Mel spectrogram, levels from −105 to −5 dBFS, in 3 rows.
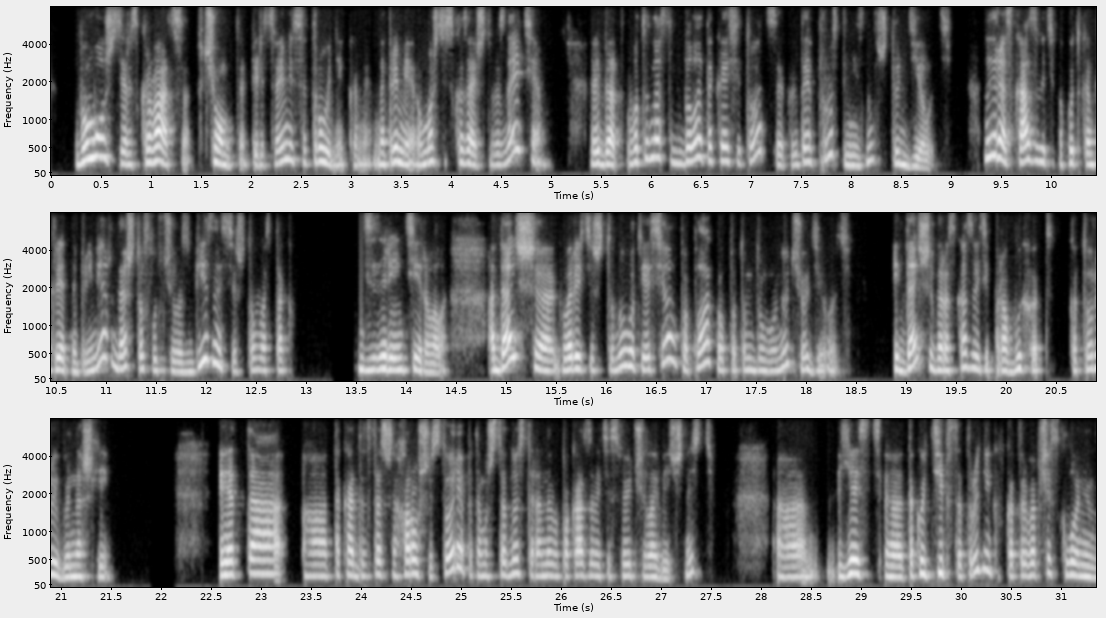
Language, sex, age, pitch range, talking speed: Russian, female, 20-39, 200-250 Hz, 170 wpm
